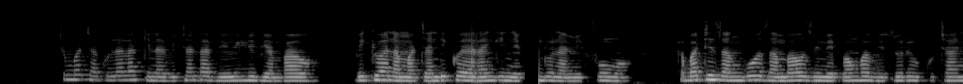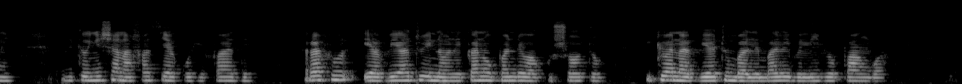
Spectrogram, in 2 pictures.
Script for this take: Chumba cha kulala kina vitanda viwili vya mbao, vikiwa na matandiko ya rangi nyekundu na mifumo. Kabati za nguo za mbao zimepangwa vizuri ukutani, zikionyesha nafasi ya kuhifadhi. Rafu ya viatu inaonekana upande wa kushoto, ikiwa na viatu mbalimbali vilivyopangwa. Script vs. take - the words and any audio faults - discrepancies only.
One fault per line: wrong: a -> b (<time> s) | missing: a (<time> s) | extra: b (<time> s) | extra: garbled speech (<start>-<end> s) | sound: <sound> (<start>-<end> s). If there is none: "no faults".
sound: dropout (5.2-5.4 s)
